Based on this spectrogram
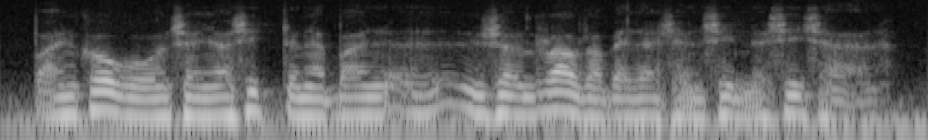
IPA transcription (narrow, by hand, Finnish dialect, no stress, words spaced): pɑnʲ koɡ̊oːn sen jɑ sitːen ne b̥ɑnʲ ysøn rɑud̥ɑb̥ed̥æsen sinːe sisæːn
